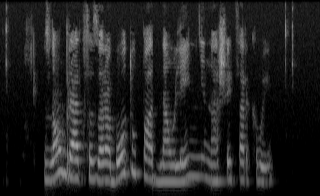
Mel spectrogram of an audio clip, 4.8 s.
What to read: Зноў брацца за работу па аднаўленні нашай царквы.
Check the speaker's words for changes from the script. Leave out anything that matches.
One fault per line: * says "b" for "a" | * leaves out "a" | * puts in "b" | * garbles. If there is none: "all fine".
all fine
